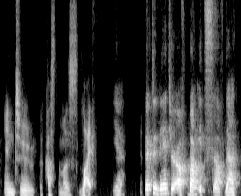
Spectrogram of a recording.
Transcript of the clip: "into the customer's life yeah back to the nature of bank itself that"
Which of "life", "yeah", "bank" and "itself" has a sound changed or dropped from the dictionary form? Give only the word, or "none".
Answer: bank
